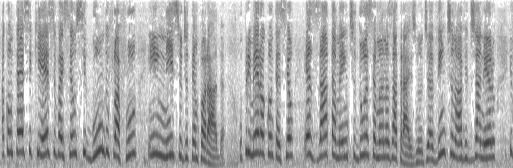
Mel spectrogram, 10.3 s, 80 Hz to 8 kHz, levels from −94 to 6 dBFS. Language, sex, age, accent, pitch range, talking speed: Portuguese, female, 40-59, Brazilian, 220-295 Hz, 145 wpm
